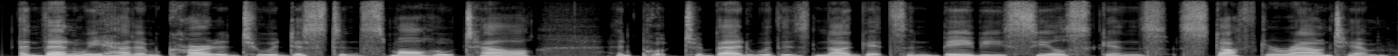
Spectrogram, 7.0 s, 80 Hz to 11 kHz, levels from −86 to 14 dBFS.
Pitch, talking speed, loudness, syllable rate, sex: 205 Hz, 215 wpm, -19 LUFS, 5.1 syllables/s, female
